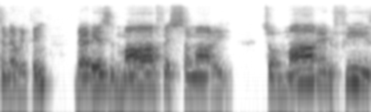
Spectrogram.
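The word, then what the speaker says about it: في السماء: Then you read together, you do not pronounce the alif, so it will be fis-sama'i.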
